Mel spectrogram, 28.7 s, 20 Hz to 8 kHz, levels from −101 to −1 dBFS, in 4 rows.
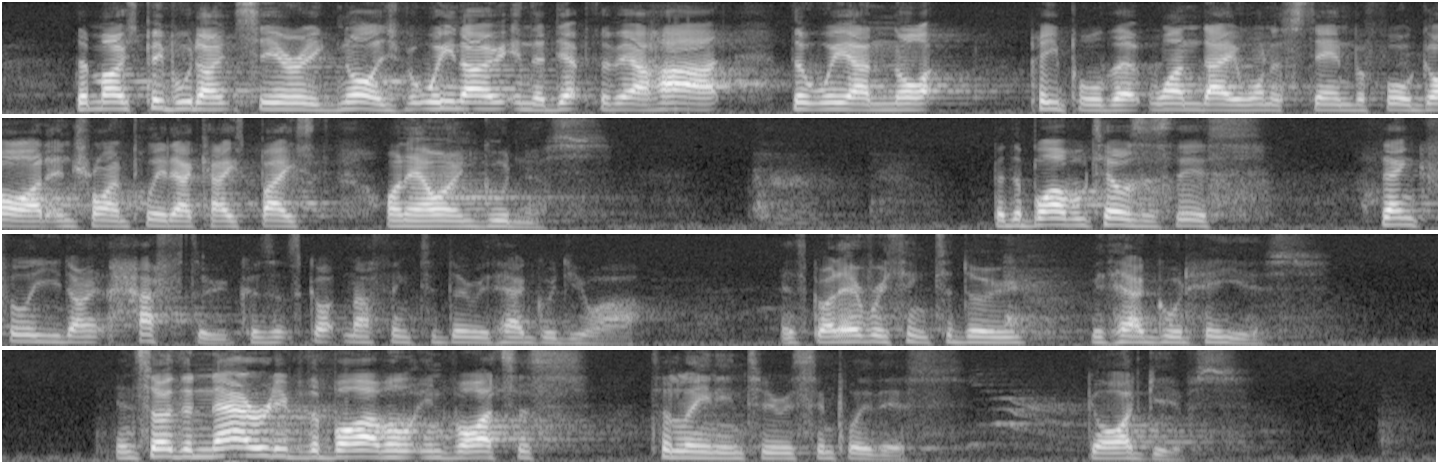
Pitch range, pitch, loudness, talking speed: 145-175 Hz, 155 Hz, -18 LUFS, 185 wpm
